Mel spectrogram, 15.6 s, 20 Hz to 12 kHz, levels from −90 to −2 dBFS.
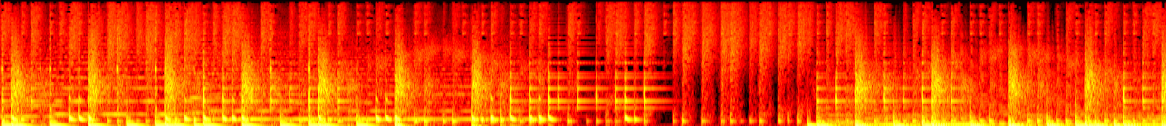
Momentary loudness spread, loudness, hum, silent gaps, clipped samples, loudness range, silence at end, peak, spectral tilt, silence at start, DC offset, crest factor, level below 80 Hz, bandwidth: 11 LU; -22 LUFS; none; none; under 0.1%; 6 LU; 0 s; -2 dBFS; -5 dB/octave; 0 s; under 0.1%; 18 dB; -22 dBFS; 11.5 kHz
